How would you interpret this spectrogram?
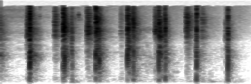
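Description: About eight sharp hand claps in a steady, even rhythm, crisp and fairly loud, with no talking over them, like a short round of applause from a small group, given as extra applause for the song of the year.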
